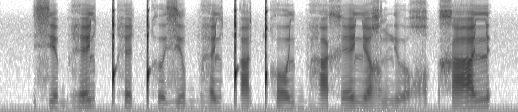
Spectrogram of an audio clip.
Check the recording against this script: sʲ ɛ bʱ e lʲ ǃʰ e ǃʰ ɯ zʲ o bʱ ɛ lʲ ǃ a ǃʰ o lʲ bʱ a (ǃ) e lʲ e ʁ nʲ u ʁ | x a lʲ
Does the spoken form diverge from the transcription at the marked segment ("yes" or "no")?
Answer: yes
